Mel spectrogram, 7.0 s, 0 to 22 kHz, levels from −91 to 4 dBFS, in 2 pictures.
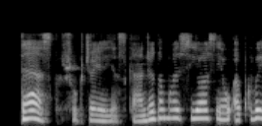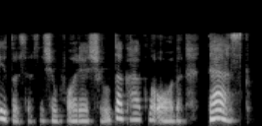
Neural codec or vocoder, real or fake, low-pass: none; real; 7.2 kHz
